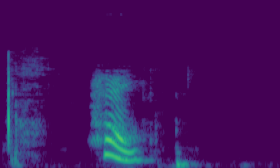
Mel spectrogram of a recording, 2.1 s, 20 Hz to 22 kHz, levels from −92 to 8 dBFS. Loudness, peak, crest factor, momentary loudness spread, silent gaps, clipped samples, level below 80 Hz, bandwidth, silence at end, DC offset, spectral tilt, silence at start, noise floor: -27 LUFS; -12 dBFS; 18 dB; 20 LU; none; under 0.1%; -64 dBFS; 6.4 kHz; 0.7 s; under 0.1%; -7.5 dB/octave; 0.7 s; -58 dBFS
